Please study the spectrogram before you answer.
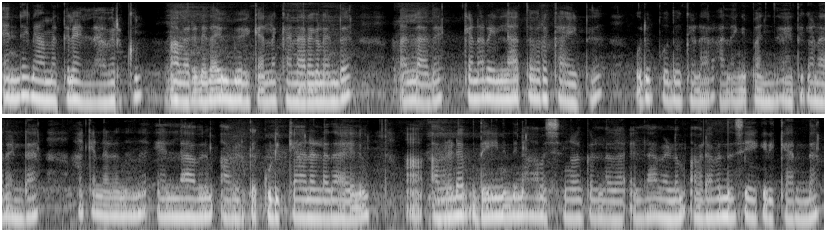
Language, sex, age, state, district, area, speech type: Malayalam, female, 18-30, Kerala, Palakkad, rural, spontaneous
